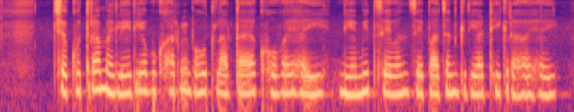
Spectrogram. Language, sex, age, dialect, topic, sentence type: Magahi, female, 18-24, Southern, agriculture, statement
